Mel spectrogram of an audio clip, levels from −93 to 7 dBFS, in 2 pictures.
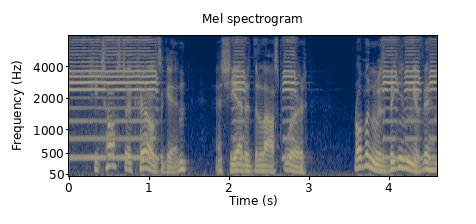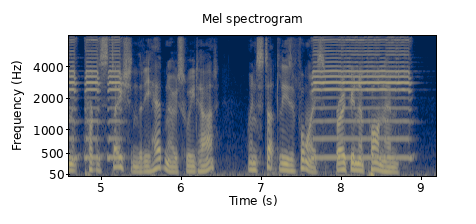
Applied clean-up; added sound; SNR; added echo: none; Vehicle horn, car horn, honking; 2 dB; none.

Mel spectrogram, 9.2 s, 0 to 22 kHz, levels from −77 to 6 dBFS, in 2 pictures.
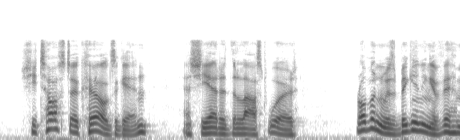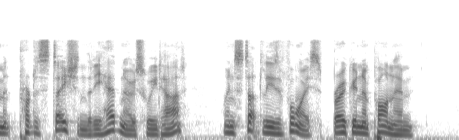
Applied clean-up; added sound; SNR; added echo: none; none; none; none.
